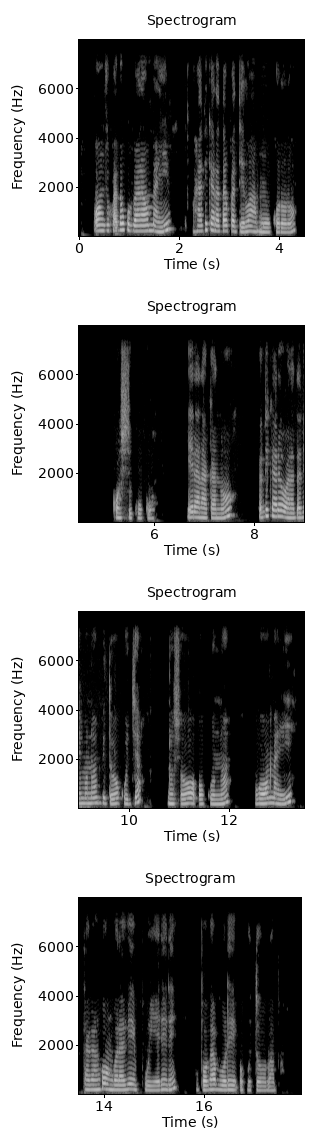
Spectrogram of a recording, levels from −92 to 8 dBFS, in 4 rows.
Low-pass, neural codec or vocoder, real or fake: 7.2 kHz; none; real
